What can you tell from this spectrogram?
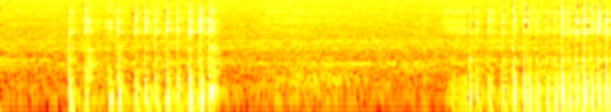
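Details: Staffy dog sleeping on a bed while twitching: two bursts of rapid, fluttering snorts in a quiet room, harmless sleep snoring.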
